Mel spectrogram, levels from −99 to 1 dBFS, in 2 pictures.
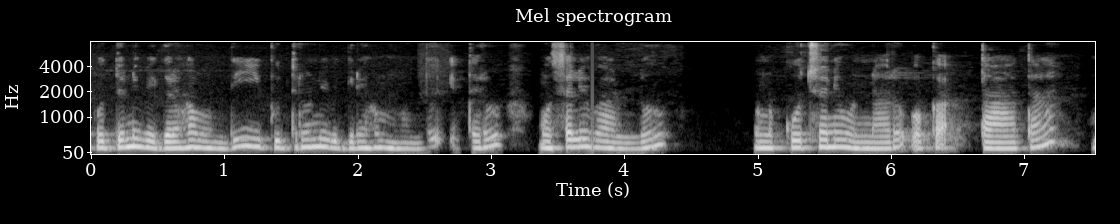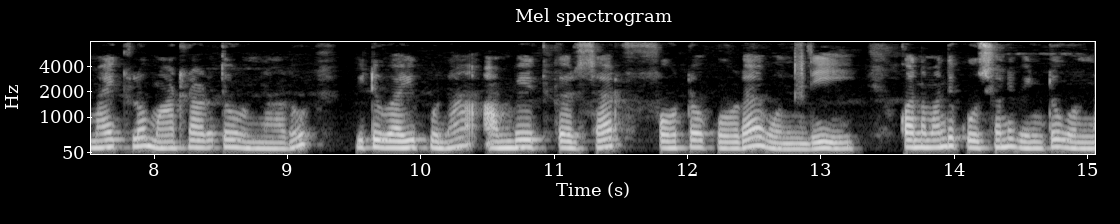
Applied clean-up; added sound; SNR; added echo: none; none; none; none.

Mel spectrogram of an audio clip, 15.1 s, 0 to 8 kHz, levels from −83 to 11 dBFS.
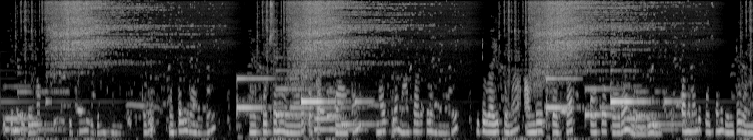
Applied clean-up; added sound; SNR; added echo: classical method spectral subtraction.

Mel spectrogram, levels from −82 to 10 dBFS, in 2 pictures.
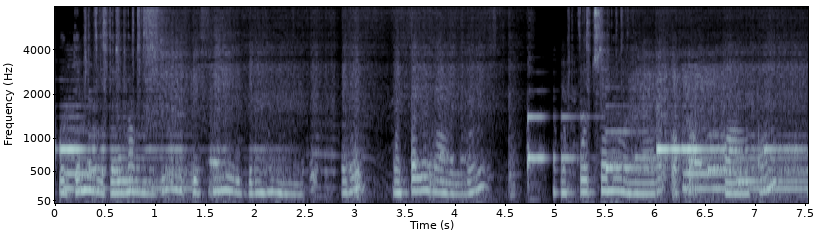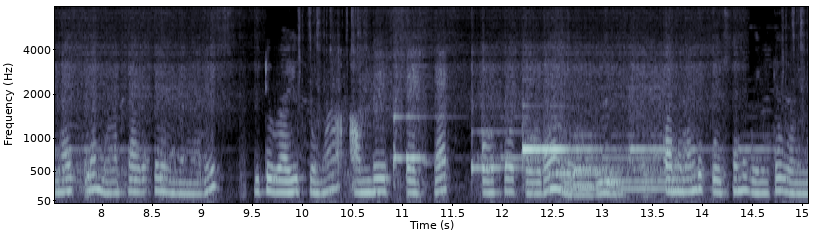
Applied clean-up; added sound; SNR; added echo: neural mask model RNNoise.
